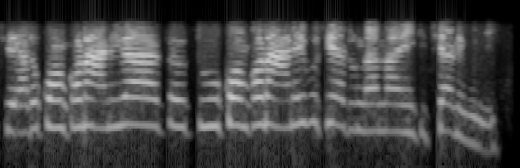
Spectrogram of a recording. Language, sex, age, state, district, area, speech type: Odia, female, 60+, Odisha, Jharsuguda, rural, conversation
